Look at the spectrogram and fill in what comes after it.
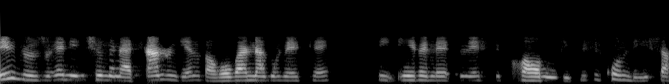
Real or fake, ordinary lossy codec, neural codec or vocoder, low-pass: fake; none; codec, 16 kHz, 0.5 kbps, X-Codec, HuBERT features, trained on general audio; 3.6 kHz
